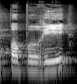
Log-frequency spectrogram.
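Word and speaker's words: pot-pourri: exatamente como você escreveu tá dizendo que a pronúncia é Popurri não traz a forma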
